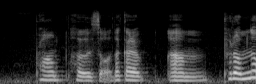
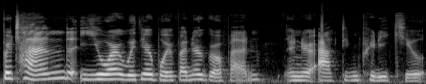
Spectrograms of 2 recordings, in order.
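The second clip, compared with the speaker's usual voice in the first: ordinary delivery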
